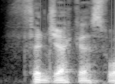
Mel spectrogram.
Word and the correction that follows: Fazekas: way. Was that close? – Fazekas.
